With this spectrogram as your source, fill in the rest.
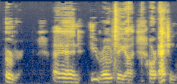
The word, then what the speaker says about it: Herder: Johann von Herder. Now, in German, very often you make the H sound silent. So, Johann von Herder.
